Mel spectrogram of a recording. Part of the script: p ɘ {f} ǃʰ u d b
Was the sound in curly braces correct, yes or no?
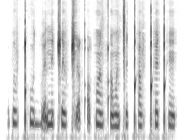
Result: no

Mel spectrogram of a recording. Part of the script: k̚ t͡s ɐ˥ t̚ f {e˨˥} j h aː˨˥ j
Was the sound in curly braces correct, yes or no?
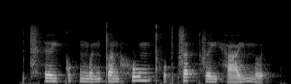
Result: no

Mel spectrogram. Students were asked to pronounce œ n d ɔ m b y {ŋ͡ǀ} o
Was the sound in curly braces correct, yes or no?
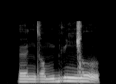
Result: yes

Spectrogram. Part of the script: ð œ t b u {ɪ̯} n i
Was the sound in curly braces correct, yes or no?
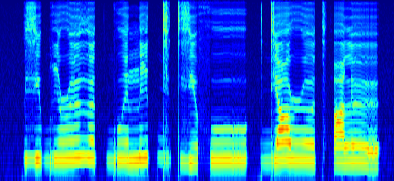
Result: yes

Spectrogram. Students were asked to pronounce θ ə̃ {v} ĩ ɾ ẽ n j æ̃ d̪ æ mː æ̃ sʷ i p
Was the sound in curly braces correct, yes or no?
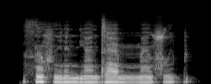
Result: no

